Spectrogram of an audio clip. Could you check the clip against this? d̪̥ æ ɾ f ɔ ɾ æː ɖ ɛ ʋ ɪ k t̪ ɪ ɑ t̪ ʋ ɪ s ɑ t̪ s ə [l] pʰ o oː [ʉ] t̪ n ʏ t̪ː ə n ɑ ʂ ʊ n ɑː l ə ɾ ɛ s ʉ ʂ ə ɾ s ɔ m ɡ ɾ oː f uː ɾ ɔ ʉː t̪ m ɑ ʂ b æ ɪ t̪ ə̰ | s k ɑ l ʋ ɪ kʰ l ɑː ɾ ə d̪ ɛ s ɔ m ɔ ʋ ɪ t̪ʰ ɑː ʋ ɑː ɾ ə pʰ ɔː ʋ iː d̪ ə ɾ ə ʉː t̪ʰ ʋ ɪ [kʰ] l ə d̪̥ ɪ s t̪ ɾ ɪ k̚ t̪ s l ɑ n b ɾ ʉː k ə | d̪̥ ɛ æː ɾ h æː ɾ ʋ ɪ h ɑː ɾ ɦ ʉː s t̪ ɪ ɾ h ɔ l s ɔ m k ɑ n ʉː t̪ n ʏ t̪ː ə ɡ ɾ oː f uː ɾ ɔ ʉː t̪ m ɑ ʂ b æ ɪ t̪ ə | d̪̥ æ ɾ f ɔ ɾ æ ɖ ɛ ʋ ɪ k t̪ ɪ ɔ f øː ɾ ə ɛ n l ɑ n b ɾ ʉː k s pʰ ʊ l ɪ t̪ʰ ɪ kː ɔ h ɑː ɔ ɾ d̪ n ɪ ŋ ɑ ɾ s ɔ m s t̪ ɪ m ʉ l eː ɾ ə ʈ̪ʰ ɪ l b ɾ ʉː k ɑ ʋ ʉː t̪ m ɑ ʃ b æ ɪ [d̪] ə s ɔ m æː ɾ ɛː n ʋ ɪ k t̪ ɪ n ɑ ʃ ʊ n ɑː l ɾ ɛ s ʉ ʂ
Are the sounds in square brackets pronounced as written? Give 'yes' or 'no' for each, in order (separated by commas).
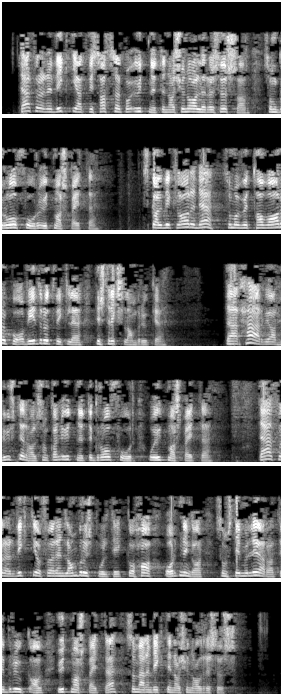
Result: no, no, no, no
